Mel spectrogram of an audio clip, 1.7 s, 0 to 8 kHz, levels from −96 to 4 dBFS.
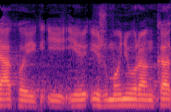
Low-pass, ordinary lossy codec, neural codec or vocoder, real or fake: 7.2 kHz; AAC, 48 kbps; none; real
